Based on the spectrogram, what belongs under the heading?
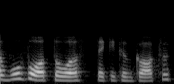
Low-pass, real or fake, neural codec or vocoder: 3.6 kHz; fake; codec, 16 kHz, 0.2 kbps, FocalCodec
